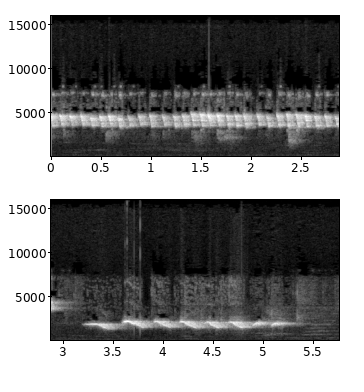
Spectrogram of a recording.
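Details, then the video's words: White-rumped shama song: a fast rattling trill held high for about three seconds, then a lower run of rapid repeated slurred notes, loud and clear against a quiet background. "SUARA BURUNG MURAI"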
